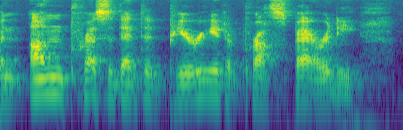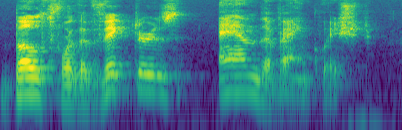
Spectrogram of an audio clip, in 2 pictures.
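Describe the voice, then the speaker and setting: Lively in intonation and with vocal fry, a man talks at a moderate pace. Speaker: actor and secular humanist. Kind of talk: commencement speech.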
